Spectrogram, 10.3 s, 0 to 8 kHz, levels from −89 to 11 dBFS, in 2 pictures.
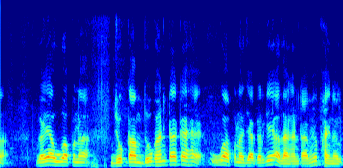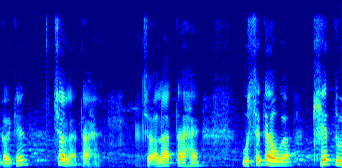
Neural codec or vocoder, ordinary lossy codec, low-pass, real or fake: none; none; 7.2 kHz; real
